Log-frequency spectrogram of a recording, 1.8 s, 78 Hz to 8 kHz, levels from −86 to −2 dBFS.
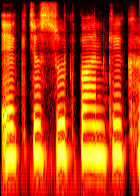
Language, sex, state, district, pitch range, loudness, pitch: Hindi, female, Bihar, Jamui, 200-210 Hz, -18 LUFS, 205 Hz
